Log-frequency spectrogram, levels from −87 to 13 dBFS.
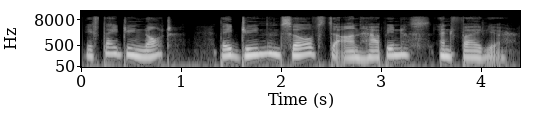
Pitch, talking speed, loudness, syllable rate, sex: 160 Hz, 150 wpm, -17 LUFS, 4.8 syllables/s, male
